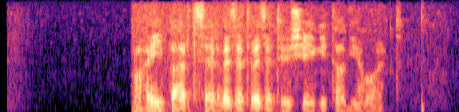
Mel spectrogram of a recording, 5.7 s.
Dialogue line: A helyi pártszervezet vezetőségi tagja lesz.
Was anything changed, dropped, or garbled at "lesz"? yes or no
yes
